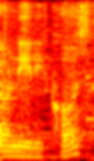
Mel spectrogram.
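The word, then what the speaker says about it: ονειρικός: iota e ypsilon, es la combinación epsilon-iota. Un ejemplo es la palabra oníricos, que significa onírico, y como ya sabemos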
